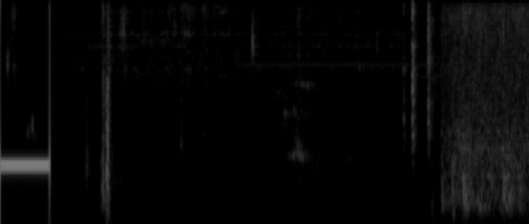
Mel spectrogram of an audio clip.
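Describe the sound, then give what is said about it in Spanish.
A loud, steady telephone line tone sounds briefly while waiting for the call to be answered, then cuts off abruptly, followed by scattered faint clicks and taps, then a rush of noisy handling at the end. “Sí, así es, joven, dígame, disculpe, el teléfono este tarda mucho en contestar.”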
